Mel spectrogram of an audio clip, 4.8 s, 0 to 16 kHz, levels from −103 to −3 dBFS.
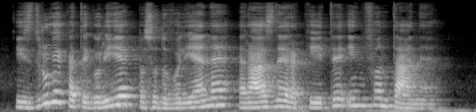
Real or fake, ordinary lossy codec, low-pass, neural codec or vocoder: real; MP3, 96 kbps; 14.4 kHz; none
